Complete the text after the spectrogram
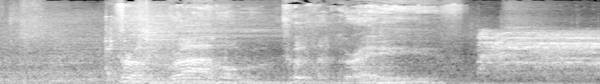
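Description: Magic spell effects whoosh and crackle loudly.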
